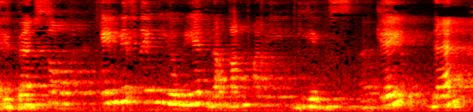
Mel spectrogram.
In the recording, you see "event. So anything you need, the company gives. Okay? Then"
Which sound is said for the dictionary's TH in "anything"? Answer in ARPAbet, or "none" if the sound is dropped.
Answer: T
